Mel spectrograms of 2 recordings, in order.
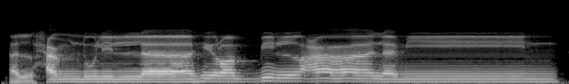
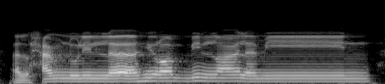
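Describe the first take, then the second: First: It is recited very slowly, each sound drawn out. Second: It is recited at a moderate, flowing pace.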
